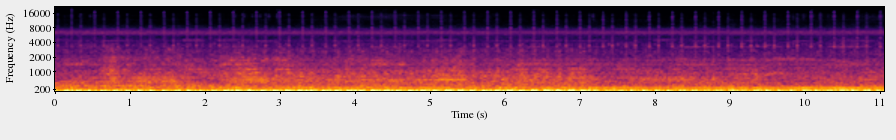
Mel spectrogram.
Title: The exhaust leak in the background says it all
